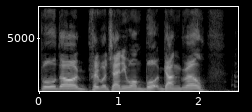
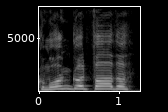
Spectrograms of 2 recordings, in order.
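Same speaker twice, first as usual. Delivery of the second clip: high-pitched attempt at Brummie; mock a Birmingham fan cheering, pitched up; put-on Brummie accent, badly done; 10 semitones higher than usual. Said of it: "I can't do a good Brummie accent".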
